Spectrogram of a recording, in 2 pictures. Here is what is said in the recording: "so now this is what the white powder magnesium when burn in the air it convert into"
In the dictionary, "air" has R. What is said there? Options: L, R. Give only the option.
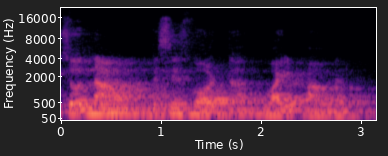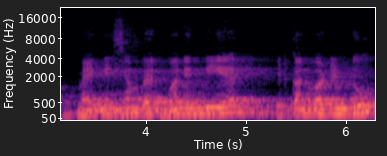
R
